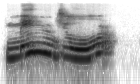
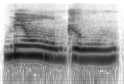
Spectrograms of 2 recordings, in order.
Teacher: if the letter after the noon sakin is not one of our throat letters, which in this case it isn't, because jim is not one of our throat letters, we are going to hide the sound of the noon. So rather than saying min ju', you're going to end up saying mil ju'.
